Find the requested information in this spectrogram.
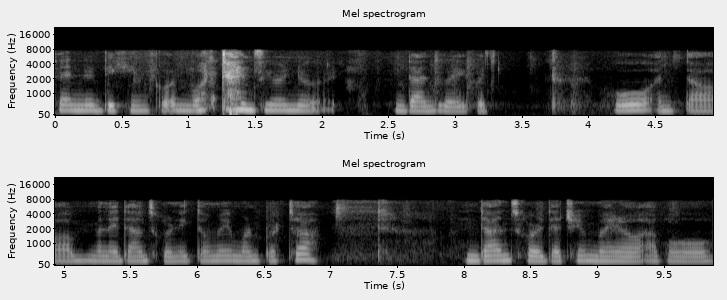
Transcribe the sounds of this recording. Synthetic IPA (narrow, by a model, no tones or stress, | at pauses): sanud̪ekʰinkomʌdansɡʌrnu | ɖansɡʌɾeko | hoʌnt̪ʌmʌlajdansɡʌrnuek̚d̪ʌmʌjmʌnpʌrt͡sʰʌ | dansɡʌrd̪at͡sʰʌĩmeɾoʌbʌ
